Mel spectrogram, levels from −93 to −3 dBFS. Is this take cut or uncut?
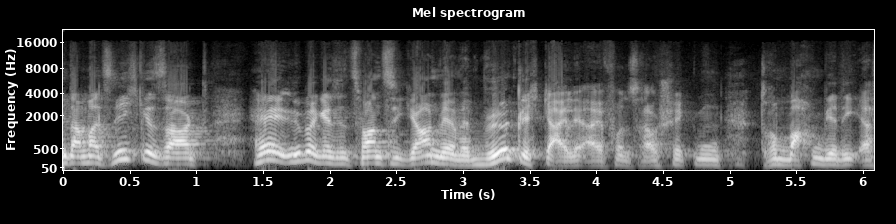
uncut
